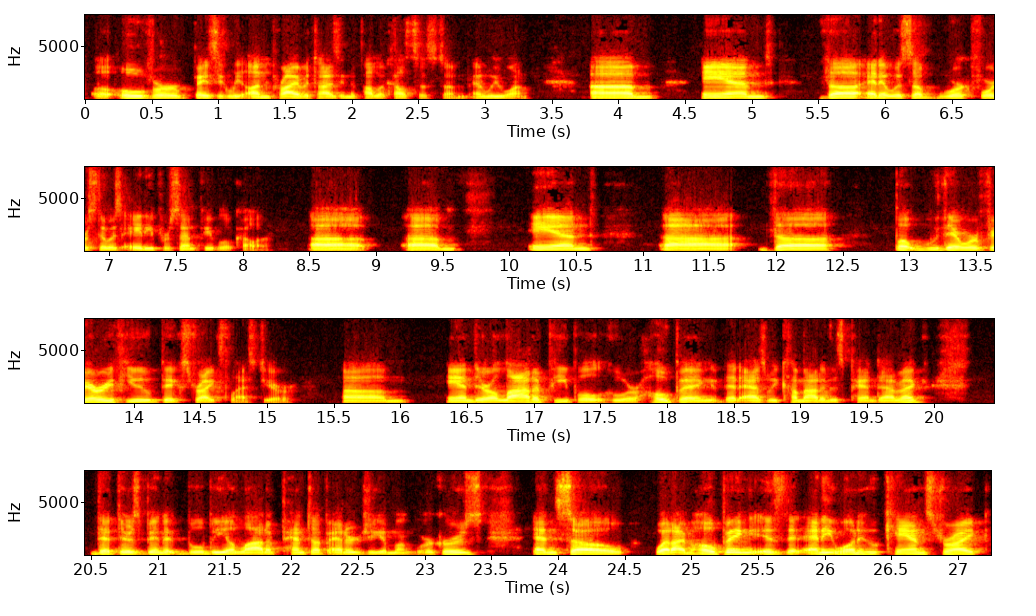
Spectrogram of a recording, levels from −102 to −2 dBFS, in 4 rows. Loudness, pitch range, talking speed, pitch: -19 LUFS, 95-115 Hz, 185 wpm, 100 Hz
